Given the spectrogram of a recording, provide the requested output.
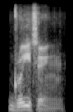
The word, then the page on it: greeting: British English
